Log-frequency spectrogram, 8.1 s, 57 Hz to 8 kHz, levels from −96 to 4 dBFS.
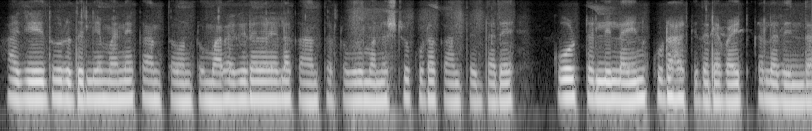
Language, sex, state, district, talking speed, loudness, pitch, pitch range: Kannada, female, Karnataka, Dakshina Kannada, 155 wpm, -17 LUFS, 185 Hz, 175-185 Hz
